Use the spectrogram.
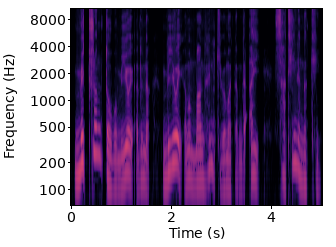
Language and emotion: Manipuri, surprised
